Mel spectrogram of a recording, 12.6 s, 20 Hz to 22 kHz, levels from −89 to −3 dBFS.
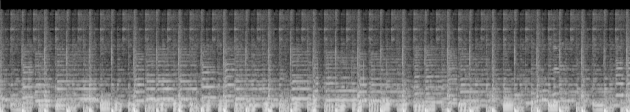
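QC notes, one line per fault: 6.34–7.73 s, train of clicks: about seven near-identical pulses tick over the sound at a steady 4.3 per second, peaking around 10 dB above the program, likely from electrical interference or a faulty connection or power supply.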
